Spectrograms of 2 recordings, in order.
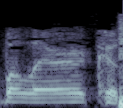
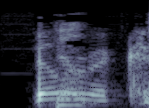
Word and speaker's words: Billerica: You know now. It's not Billerica. – Billerica? – Billerica.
